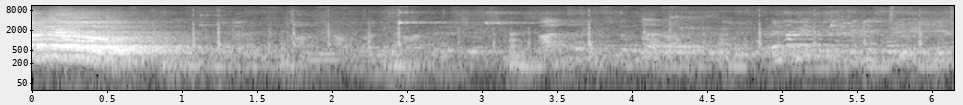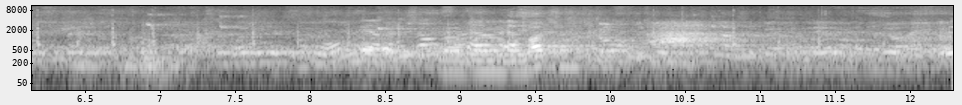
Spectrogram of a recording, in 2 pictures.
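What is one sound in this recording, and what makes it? Young men chatter and call out across a large echoing hall.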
